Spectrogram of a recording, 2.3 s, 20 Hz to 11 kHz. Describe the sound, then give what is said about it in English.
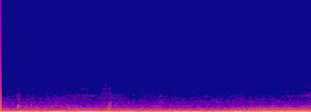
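A low, steady engine rumble from a Porsche 911, a continuous deep drone with gentle swells in loudness and no voices over it. “We're in the Porsche 911 Dorian Gray today.”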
